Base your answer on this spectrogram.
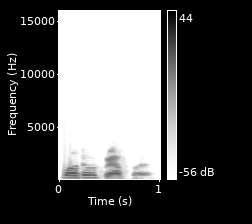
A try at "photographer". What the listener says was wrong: No, it's a photographer. Photographer. Wait, it's a photographer. Wait, it's a, don't say fo. It's a fa. Photographer.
